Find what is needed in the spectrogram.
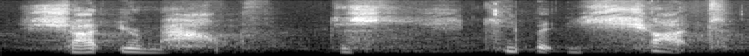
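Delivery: whispered, slow and secret; slow conspiratorial whisper; hushed whisper. Pretend. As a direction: breathe it like a private warning. Spirit's quiet advice.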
